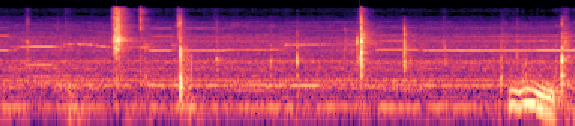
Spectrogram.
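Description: Sharp clicks and snaps of a clear plastic parts case being handled and opened, a few isolated clicks seconds apart, over a faint steady hum.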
